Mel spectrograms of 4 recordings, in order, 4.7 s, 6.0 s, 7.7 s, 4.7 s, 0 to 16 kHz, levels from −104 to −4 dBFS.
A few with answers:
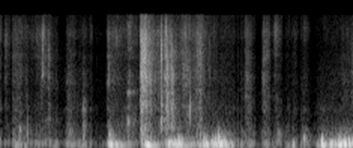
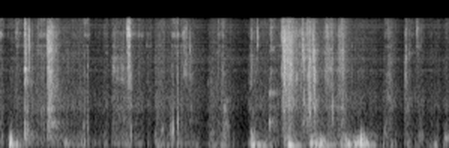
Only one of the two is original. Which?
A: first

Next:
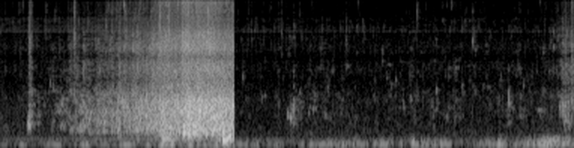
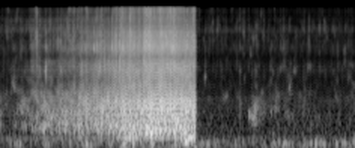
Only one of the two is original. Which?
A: first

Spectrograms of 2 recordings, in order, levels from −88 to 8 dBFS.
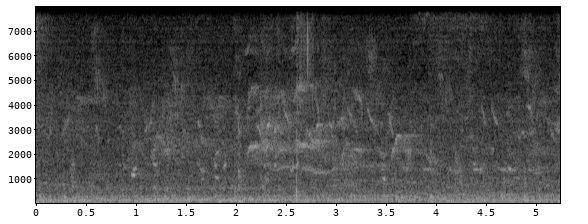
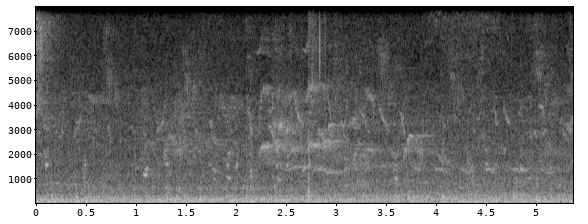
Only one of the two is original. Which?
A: second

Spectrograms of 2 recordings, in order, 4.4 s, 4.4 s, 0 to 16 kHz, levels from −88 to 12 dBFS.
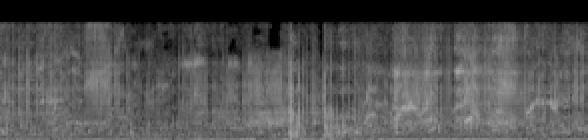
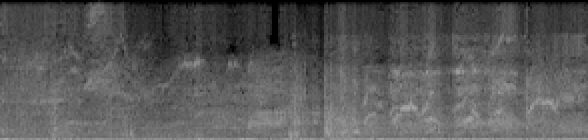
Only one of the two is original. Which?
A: second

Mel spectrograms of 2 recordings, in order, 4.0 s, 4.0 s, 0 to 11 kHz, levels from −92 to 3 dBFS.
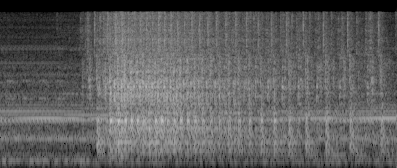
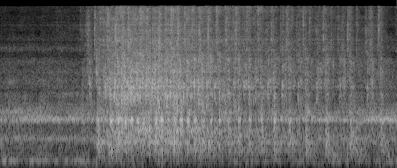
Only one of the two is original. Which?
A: first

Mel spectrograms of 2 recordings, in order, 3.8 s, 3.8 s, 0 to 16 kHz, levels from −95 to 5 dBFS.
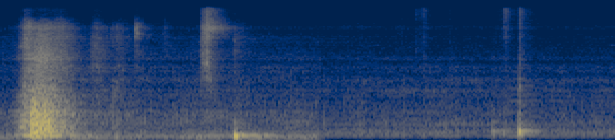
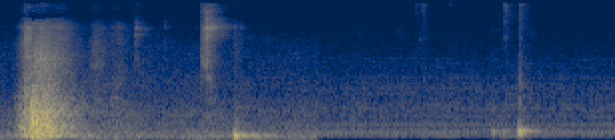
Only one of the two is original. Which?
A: second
